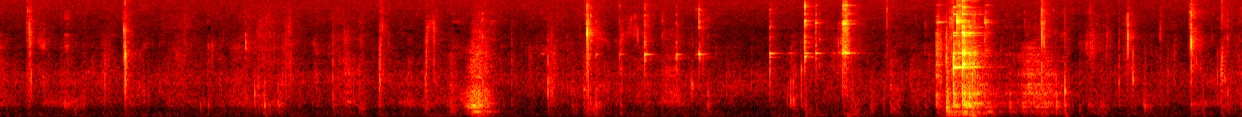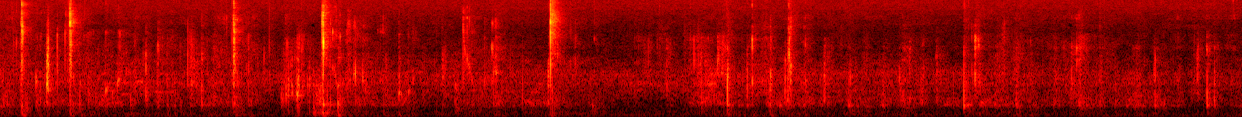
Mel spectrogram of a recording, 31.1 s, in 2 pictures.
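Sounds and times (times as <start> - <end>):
wet chewing clicks and smacks: 0.3 - 2.4, 13.7 - 17.1, 17.8 - 23.0.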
